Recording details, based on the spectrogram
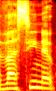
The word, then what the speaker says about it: vacina: A vacina com vogal aberta não é regionalismo, é a forma correta de a pronunciar.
